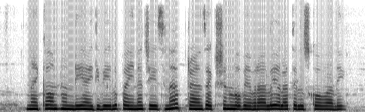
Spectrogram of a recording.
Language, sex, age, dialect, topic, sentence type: Telugu, female, 18-24, Utterandhra, banking, question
